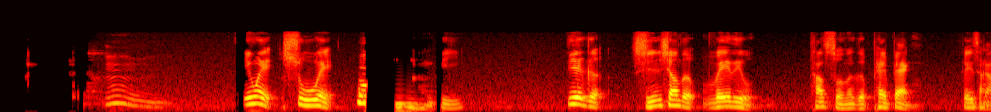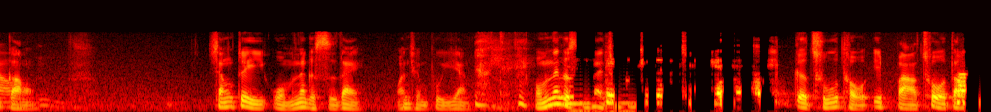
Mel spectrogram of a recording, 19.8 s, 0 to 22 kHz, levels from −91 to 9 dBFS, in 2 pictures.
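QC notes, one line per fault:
0.04 to 0.85 s, 3.85 to 4.45 s, 15.66 to 17.71 s, 19.57 s to the end: speech suppressed in double talk. The voice dips by up to about 40 dB, likely because the echo canceller ducks both talkers.
0.86 to 1.03 s, 3.55 to 3.70 s, 15.61 to 17.80 s, 19.46 to 19.59 s: other side's voice leaking through. A second voice surfaces, from faint to about 5 dB louder than the speech. Loudspeaker echo likely escaped cancellation.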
